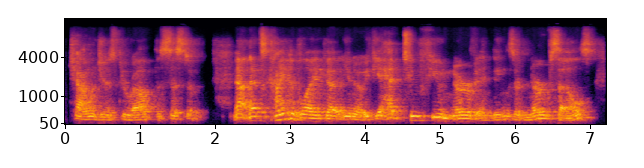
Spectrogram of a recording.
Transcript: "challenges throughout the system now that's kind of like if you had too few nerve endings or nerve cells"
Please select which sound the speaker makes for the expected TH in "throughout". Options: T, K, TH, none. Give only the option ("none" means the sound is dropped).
TH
